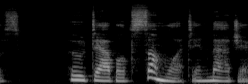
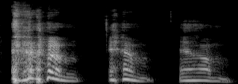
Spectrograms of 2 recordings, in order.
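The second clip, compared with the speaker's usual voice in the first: pointed throat clearing; 8 dB louder than usual. Acted. Chemist hints at payment.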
